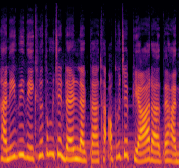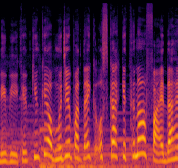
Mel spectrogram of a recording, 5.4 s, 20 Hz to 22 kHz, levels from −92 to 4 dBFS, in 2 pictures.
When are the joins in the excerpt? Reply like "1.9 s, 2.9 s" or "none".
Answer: none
